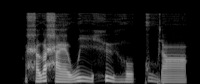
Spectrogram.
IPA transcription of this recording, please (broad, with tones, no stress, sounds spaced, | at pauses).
ħ ɯ˩˥ ħ æ˩ w i˥˩ h y˥˩ ɦ o˩ k o̤˥˩ ɾ ɑ˩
